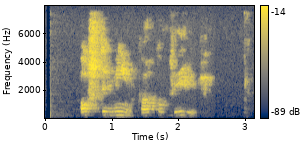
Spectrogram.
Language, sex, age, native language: Icelandic, male, 10, Icelandic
